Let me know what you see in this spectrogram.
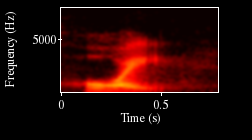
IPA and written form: tɔɪ (toy)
